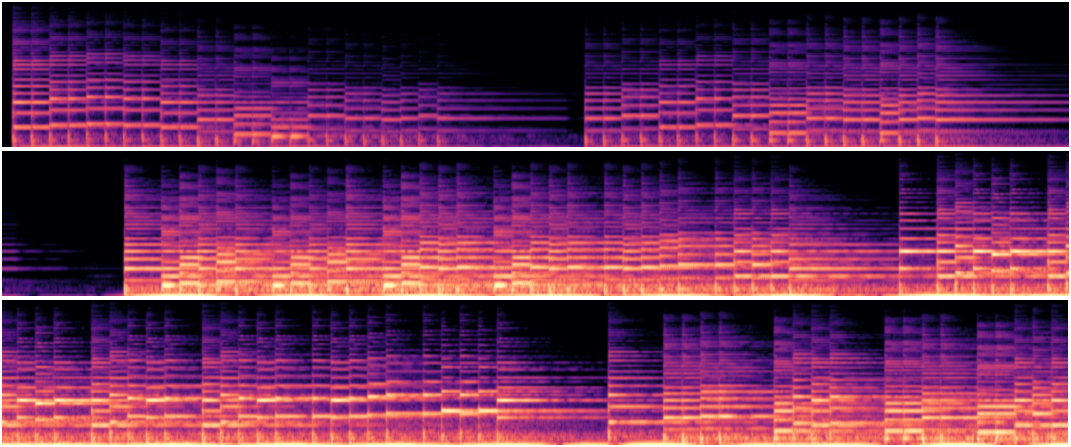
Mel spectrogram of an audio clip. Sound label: guitar wedding of love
